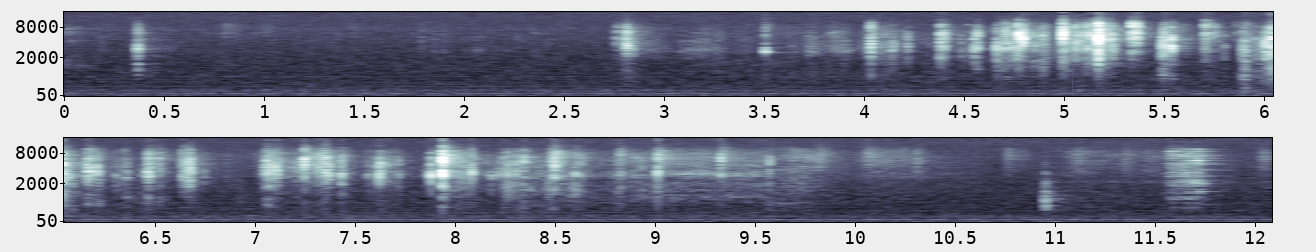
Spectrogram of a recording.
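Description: A chef's knife pressed down through a slab of brownies sitting on parchment paper, the paper and crust crinkling and scraping under each cut. After a quiet start, a run of short crinkles and scrapes comes from about three seconds in to about nine seconds, with a couple of single ones near the end.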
